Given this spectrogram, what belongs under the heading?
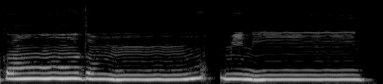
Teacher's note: میم ساکن کے بعد میم ہے تو یہ ہے ادغام شفی، یہاں پہ ادغام ہوگا یعنی غنہ کر کے پڑھا جائے گا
